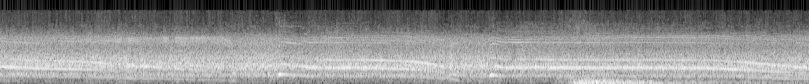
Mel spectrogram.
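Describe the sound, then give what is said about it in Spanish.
A huge crowd at Estadio Azteca roars and cheers after Michael Arroyo scores a goal for América, who become champions of Mexican football. The crowd makes a loud, continuous wall of sound, swelling with a deeper rumble near the end while a voice shouts excitedly over the noise. “¡Explota el estadio Azteca!”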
